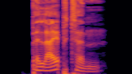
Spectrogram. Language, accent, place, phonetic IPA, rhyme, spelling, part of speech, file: German, Germany, Berlin, [bəˈlaɪ̯ptəm], -aɪ̯ptəm, beleibtem, adjective, De-beleibtem.ogg
- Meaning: strong dative masculine/neuter singular of beleibt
